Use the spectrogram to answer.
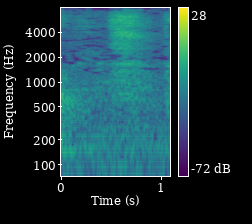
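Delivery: usual speaking voice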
